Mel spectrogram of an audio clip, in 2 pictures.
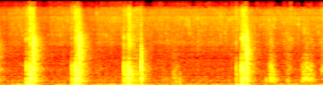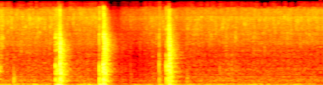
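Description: Sliced onions drop into a hot pan for a vegan brown stew, giving a series of sharp sizzling bursts and clattering tosses, close and loud, with a steady frying hiss underneath.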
